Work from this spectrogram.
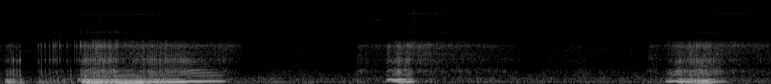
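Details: Snoring female cat, filmed in Taipei; three low, rough rasping breaths at roughly three-second intervals, the first long and drawn out, the later two shorter, with quiet pauses between them.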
